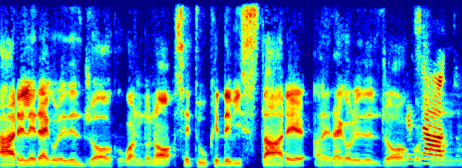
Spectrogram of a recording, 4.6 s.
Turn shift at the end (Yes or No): Yes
